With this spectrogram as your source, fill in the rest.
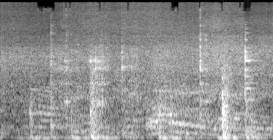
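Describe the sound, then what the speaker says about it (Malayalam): A spoon stirs chopped jackfruit in a pan for thoran, with several distinct scraping strokes over a soft continuous sizzle, close and moderately loud, no talking. "ഇതൊക്കെ ഇട്ടിട്ട് നമ്മളൊന്ന് ജസ്റ്റ് ഒന്ന് ഇളക്കാം"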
